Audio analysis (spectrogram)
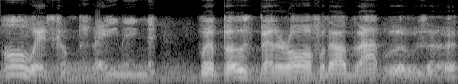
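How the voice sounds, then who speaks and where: An actor playing a taunting, manic male clown villain in a video game, with a gravelly, theatrical voice that swings between whispers and shouts. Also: medium pitch, sing-song, slow. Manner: mocking, sing-song cruelty. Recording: tinny lo-fi audio with music underneath.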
